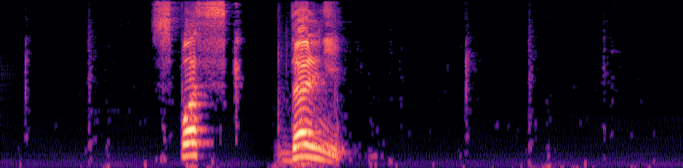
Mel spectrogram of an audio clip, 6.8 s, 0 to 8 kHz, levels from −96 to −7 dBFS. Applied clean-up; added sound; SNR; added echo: classical method spectral subtraction.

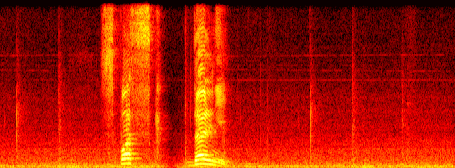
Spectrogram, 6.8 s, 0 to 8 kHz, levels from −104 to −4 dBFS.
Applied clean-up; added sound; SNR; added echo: none; Walk, footsteps; 14 dB; none.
